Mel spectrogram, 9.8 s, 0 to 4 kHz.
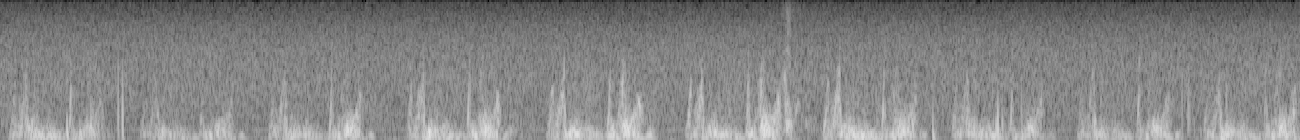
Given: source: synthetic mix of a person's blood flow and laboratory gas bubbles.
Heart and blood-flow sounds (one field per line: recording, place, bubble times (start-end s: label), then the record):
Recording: Doppler ultrasound of blood flow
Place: precordium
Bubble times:
5.86-6.01 s: bubbles
From the record:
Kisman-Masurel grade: 111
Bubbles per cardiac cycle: 1 to 2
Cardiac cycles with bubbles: 1 to 10%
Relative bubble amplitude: barely perceptible (0.100 to 0.250)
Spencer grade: 1 (occasional bubble signal discernible with the cardiac motion signal, with majority of cardiac periods free of bubbles)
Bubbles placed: anywhere in the cardiac cycle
